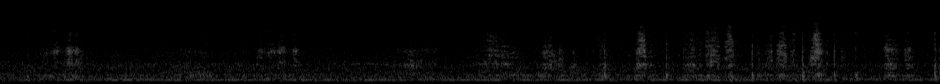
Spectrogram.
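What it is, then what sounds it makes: Cardboard cracker box being scratched. Fingertips and nails rub and scratch the front panel of a hollow, printed cardboard Vegetable Thins crackers box filled with crackers. The quiet, dry rasping comes in short bright strokes over a faint steady low hum, with the sharper scratches bunching up toward the end.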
